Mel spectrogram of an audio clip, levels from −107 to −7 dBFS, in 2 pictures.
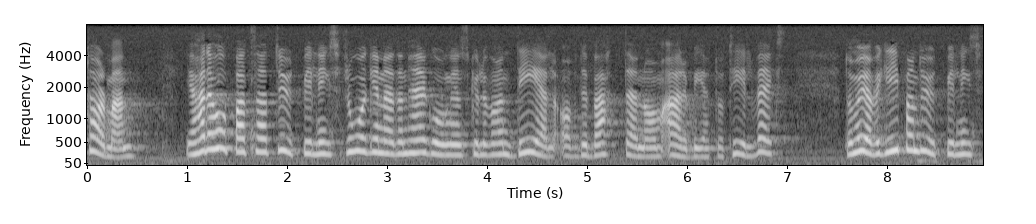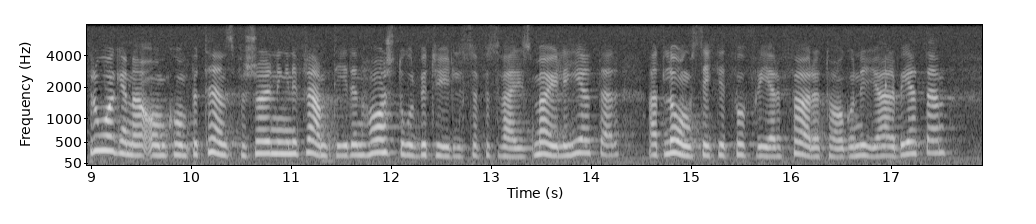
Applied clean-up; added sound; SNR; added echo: none; none; none; none.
